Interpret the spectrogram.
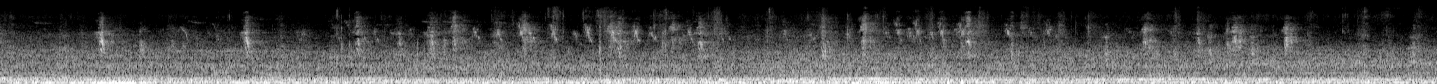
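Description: Birds chirping: many short, high calls scattered through, over a steady low rumble.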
